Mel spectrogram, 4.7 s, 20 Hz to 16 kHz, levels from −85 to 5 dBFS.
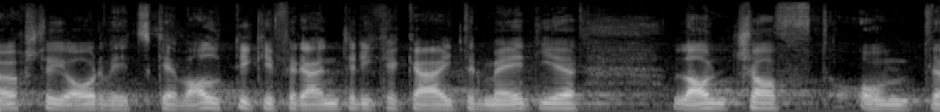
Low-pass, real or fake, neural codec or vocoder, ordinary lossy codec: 14.4 kHz; real; none; none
